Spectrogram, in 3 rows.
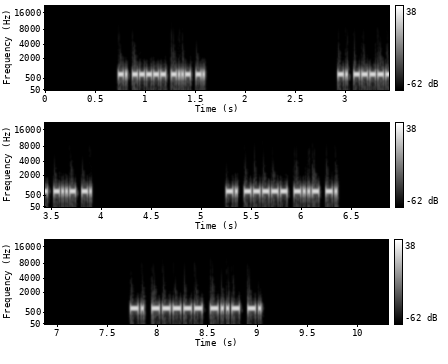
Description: Morse code, heard as a keyed tone, about 62 wpm, 700 Hz. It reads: N0XN N0XN N0XN N0XN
